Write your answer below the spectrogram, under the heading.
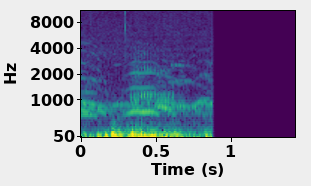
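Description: A tundra swan gives one brief, nasal, slightly wavering honk under a heavy low rumble of wind.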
